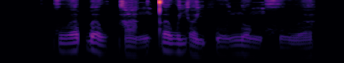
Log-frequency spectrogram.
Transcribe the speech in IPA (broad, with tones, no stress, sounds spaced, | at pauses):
k u˧˥ ə̯ ɓ ə˨˩ w k a˨˩˦ ŋ t̪ ə˧ w j ə˨˩˨ j ʔ u˨˩˦ n o˨˩ ŋ x u˨˩˨ ə̯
